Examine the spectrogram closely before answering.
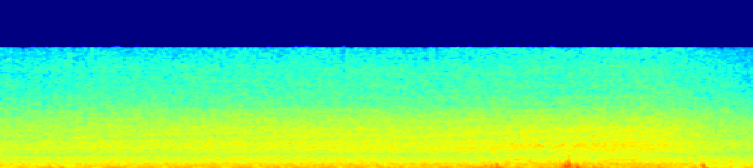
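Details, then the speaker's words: Tesla electric car charging its battery: faint steady hum with a soft whir and light clicks from an ordinary cooling fan, quiet enough that you must listen hard; normal charging fan noise. "oh yeah there's gotta be a fan in all here there you go so tells us do make a tiny bit of noise"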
